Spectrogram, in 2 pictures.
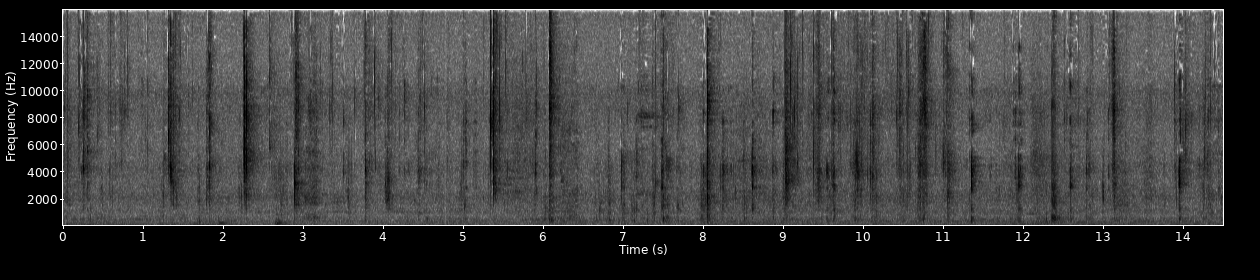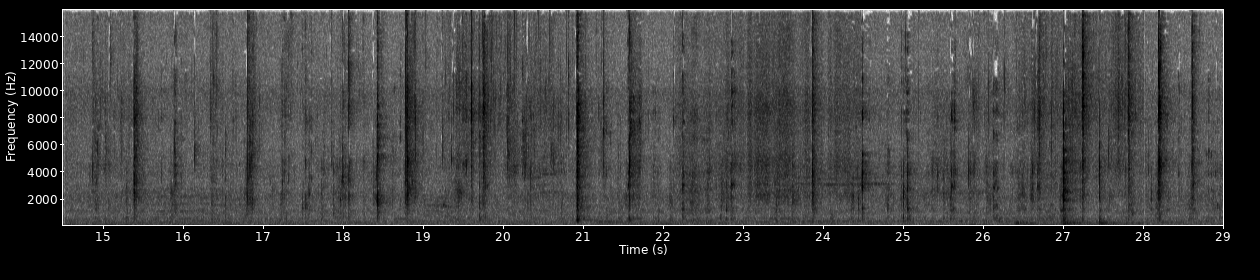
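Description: Close-miked eating: food being bitten and chewed, with frequent irregular sharp clicks and crunches.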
